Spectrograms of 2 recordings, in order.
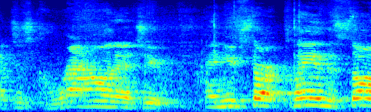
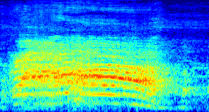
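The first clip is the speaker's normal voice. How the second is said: a sharp, high yelp of pain, louder; sudden pain cry; 10 semitones higher, 12 dB louder than usual. Acted. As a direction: cry out as the lizard bites. Lizard bites your arm.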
